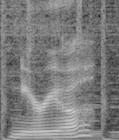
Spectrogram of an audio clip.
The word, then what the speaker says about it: Neria: Her name is Neria. That is how that is pronounced.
